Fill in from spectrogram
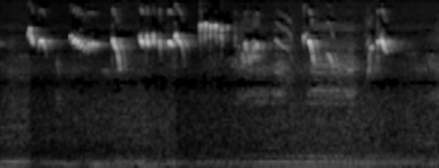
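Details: A pet European goldfinch, described as tame and only recently started singing, sings a quick, tinkling string of high chirps and twitters in short bursts over a faint low hum.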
